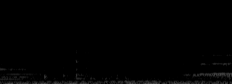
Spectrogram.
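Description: Near silence between very soft notes of a muted violin and cello: the previous held tones fade out at the start, a couple of faint ticks follow, and a new soft held note enters just before the end.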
